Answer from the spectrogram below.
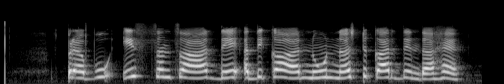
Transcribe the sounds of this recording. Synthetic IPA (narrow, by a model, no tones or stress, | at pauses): pɾəbuːɪsːənsaːɾd̪eːʔəd̪ɪkaːɾnũːnəʃʈkəɾd̪ɪ̃nd̪aːɦɛː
